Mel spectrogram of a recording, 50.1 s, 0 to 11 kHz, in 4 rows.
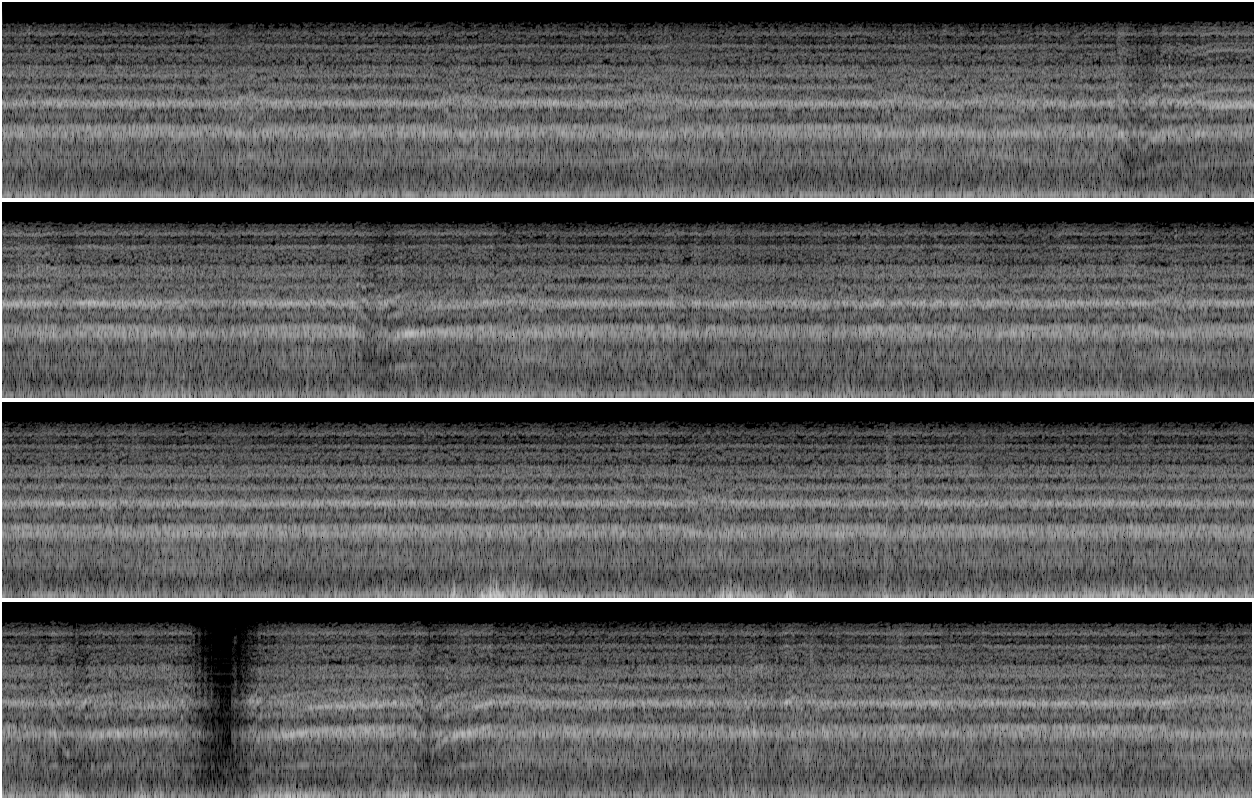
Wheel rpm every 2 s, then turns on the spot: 160, 160, 160, 160, 160, 150, 160, 160, 140, 160, 160, 160, 160, 160, 160, 160, 160, 160, 160, 100, 130, 150, 160, 160, 160.
none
